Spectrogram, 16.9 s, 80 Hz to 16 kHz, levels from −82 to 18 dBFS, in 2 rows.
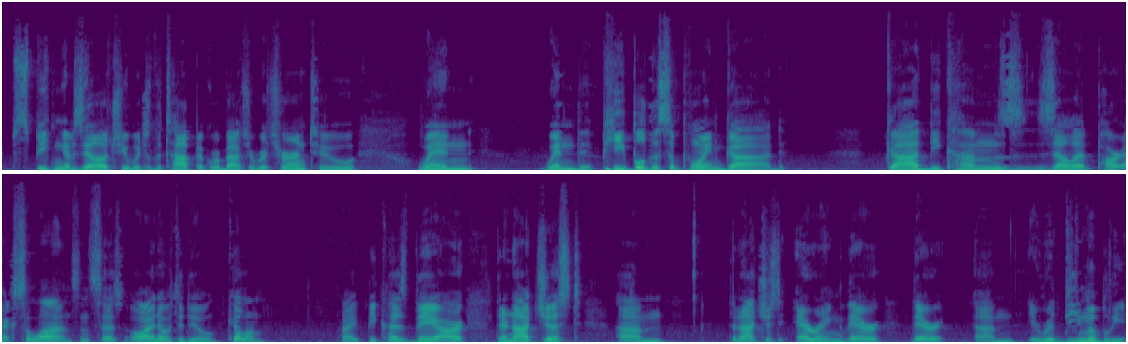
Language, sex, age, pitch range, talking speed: English, male, 30-49, 115-150 Hz, 175 wpm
